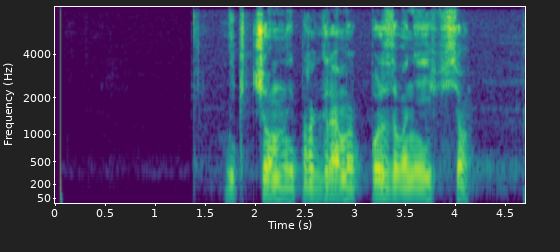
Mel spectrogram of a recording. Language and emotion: Russian, angry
